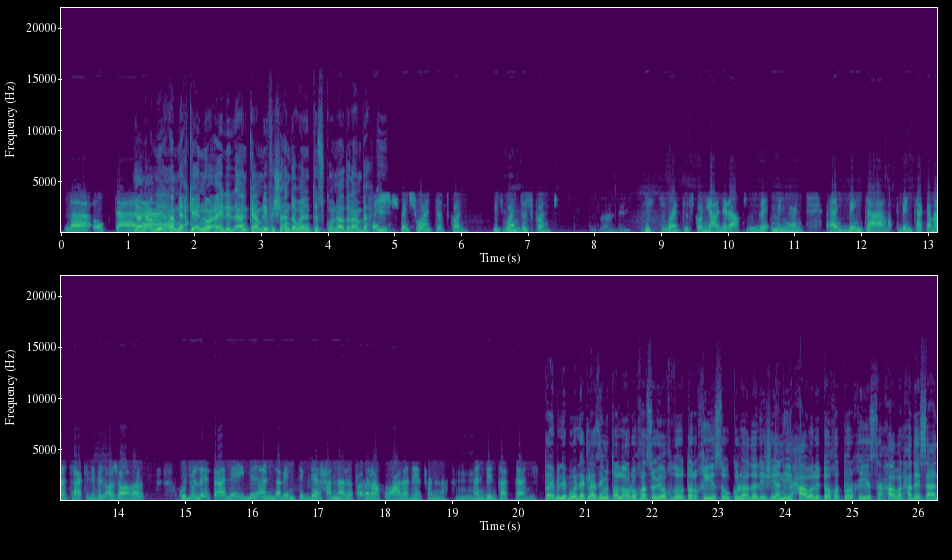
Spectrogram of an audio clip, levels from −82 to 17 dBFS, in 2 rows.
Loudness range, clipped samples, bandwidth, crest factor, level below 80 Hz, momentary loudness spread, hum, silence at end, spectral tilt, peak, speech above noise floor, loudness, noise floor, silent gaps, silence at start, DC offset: 9 LU; under 0.1%; 12.5 kHz; 20 dB; -60 dBFS; 11 LU; none; 0 s; -6 dB/octave; 0 dBFS; 39 dB; -20 LUFS; -59 dBFS; none; 0.05 s; under 0.1%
